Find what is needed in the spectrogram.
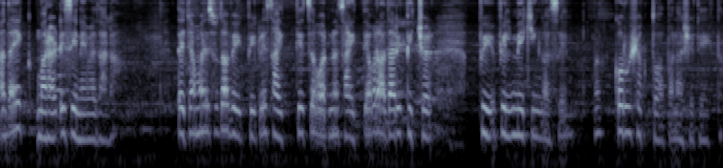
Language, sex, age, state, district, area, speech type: Marathi, female, 30-45, Maharashtra, Ahmednagar, urban, spontaneous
